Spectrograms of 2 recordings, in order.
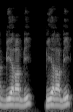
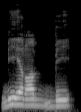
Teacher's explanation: il y a une shadda, ça veut dire qu'on reste appuyé sur le ba. C'est comme si tu avais un ba avec soukoun suivi d'un ba avec kasra.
